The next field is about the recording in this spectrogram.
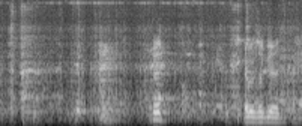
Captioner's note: radio voices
